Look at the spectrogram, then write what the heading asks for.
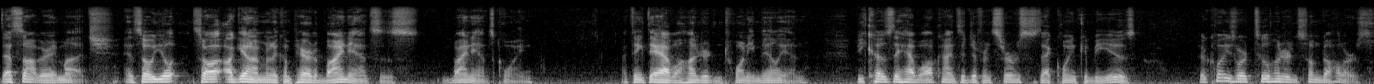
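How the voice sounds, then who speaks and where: A man talks at a fairly low pitch and a fairly quick pace. His tone is dark and mellow, with lively intonation. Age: 70s. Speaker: company founder and CEO. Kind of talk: promotional business talk. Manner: casual, halting with repetitions.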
